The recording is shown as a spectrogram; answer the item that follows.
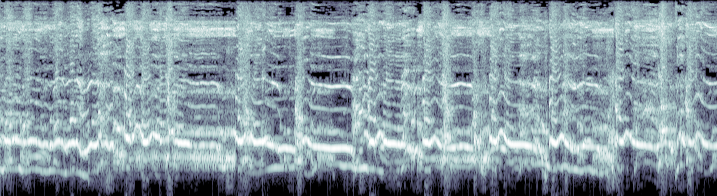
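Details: Female dog Monthy giving a wolf-like howl, which she does roughly once a month. A sustained, wavering tone bends up and down without a break, with sharp clicks and rustling scattered throughout.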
